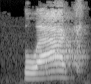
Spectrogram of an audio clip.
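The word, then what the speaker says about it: 6LACK: So up next, I'm going to play my, classic embarrassing song, East Atlanta Love Letter by Black Spelled Six Lack. It still weirds me out that that's how you pronounce it.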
